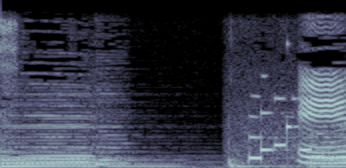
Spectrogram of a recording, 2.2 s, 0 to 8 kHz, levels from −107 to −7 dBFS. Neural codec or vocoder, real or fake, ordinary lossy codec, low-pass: none; real; none; 7.2 kHz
